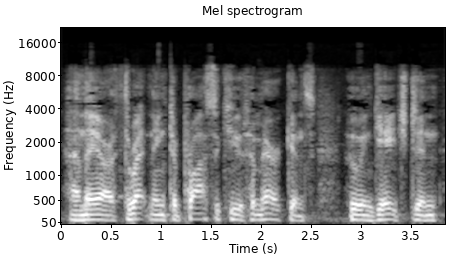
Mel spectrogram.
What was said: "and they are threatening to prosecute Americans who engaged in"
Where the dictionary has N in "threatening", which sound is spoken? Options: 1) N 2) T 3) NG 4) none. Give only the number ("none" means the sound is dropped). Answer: 1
